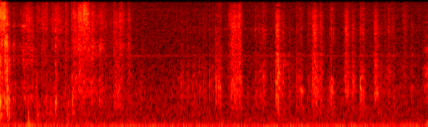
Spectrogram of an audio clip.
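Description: Quiet scraping and snipping while corners are cut out of a paper box card, soft irregular rubbing strokes with small mechanical clicks over a steady low hum.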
